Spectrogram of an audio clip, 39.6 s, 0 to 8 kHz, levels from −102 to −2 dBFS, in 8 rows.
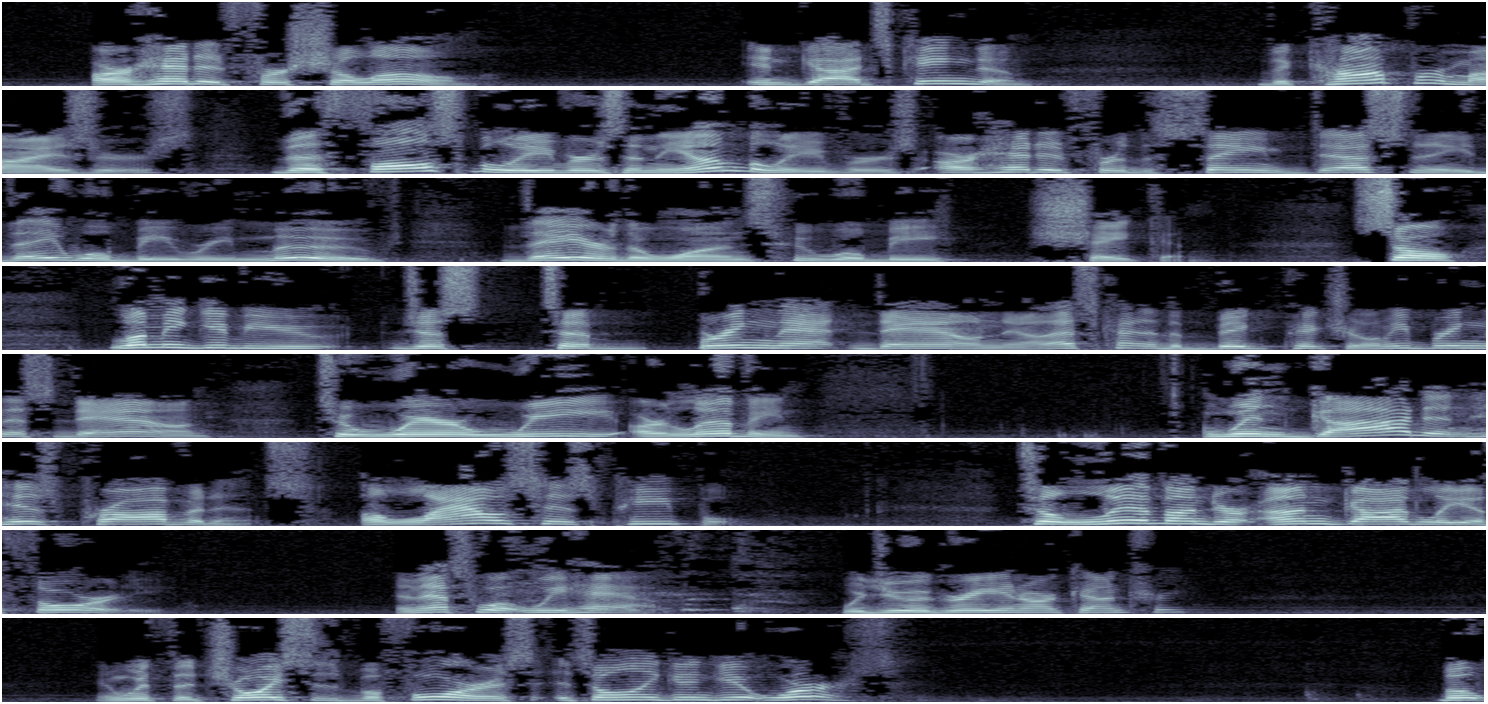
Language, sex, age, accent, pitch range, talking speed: English, male, 40-59, American, 165-230 Hz, 145 wpm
